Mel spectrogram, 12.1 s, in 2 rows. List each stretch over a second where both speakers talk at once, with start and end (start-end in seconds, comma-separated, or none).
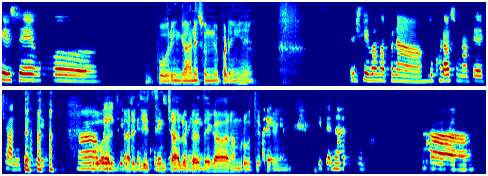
7.2-9.6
